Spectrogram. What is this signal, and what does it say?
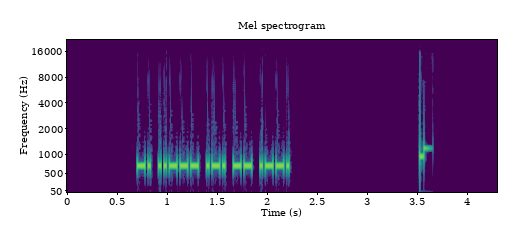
Morse code, heard as a keyed tone, about 42 wpm, 700 Hz. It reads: N2RMP
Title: USA Call Signs - 5 Characters - 4x Character Spacing - 45wpm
